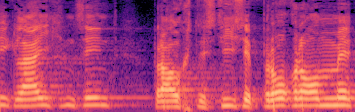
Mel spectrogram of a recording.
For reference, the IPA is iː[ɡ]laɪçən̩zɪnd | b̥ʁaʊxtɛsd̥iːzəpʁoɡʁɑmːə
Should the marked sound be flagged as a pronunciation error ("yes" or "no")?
no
